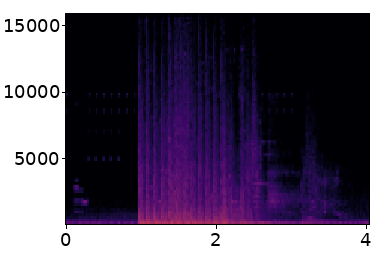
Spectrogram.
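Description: A rifle fires a loud burst of shots that echo away.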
